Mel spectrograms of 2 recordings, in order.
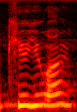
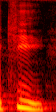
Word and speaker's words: qui: pronounced like this yeah a lot of my students who study spanish would want to say key but it's qui qui there's a q-u-i so kind of that that ui becomes that w sound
